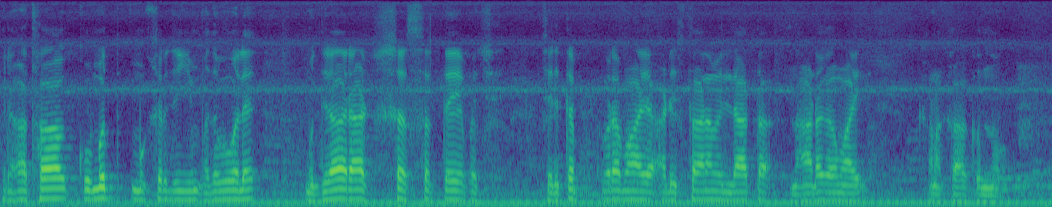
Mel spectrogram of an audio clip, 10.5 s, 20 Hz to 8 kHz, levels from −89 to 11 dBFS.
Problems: constant background noise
